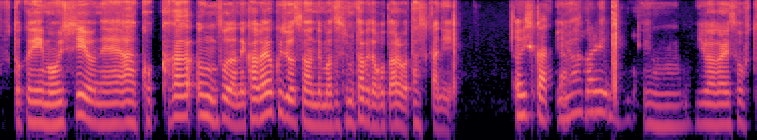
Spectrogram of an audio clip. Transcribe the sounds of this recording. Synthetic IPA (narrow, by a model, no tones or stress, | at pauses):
soɸɯ̥t̪o̞kɯ̟ɾʲiːmɯ̟o̞iɕiːjo̞ne̞akokʰaɡaɡaɯ̟̃ɴso̞ːd̪anekaɡajokɯ̟ʑo̞ːsãnd̪emat̪aɕimo̞t̪abe̞t̪ako̞t̪o̞aɾɯ̟βat̪aɕi̥kaɲ̟ḭ | o̞iɕi̥kat̪ːaiβaɡaɾʲiɯ̃iβaɡaɾʲiso̞ɸɯ̥t̪o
